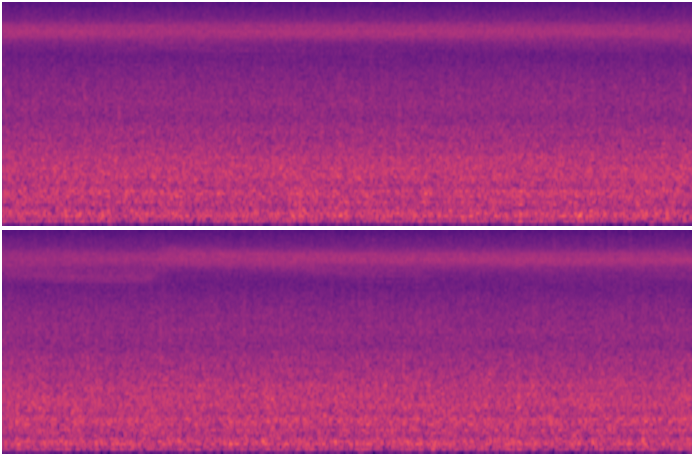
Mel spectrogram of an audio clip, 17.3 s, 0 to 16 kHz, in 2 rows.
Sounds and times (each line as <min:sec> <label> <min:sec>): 0:00.0 water streams 0:17.2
